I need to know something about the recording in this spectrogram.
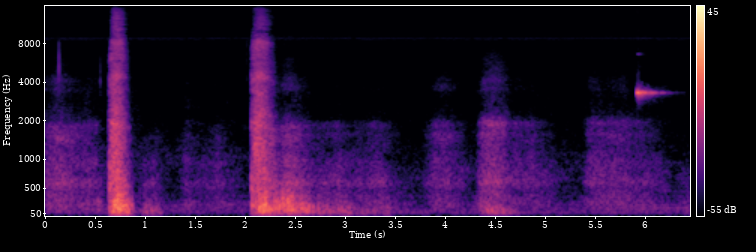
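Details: Two sharp sneezes, each preceded by an in-breath, then softer breathing and gasps, within a long deliberately induced sneezing fit; sneezing fit.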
